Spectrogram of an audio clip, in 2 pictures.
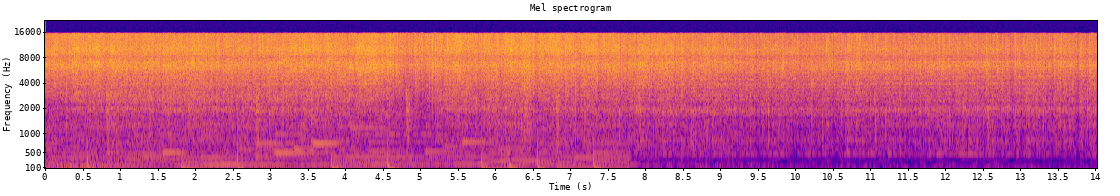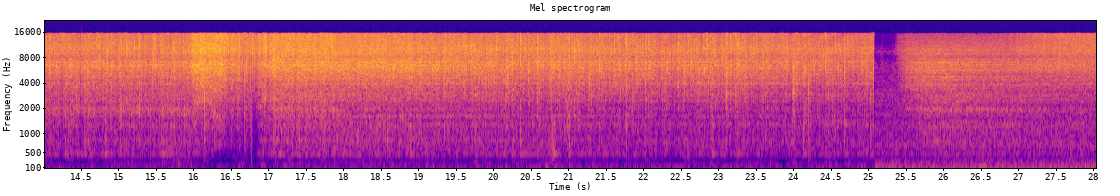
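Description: Slice of ham frying in hot oil in a frying pan: a steady sizzle.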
